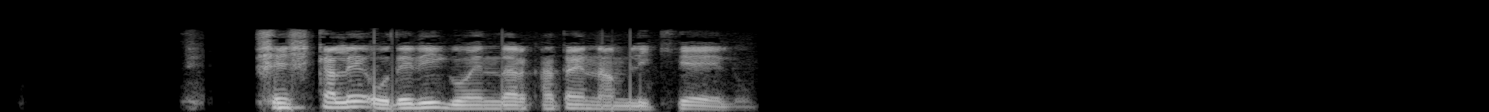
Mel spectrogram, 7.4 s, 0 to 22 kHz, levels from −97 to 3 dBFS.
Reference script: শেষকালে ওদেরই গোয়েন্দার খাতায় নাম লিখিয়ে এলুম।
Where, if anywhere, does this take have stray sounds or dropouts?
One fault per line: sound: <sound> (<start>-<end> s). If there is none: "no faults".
no faults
